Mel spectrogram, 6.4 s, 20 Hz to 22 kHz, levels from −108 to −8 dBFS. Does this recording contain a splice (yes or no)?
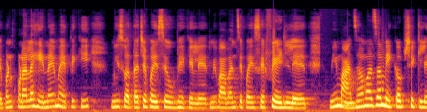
no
